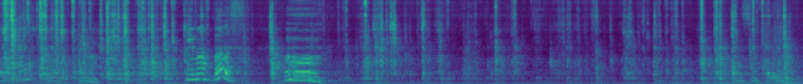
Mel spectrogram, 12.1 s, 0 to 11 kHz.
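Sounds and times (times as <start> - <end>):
metal parts clicking and rattling: 0.0 - 3.2, 5.0 - 12.0.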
